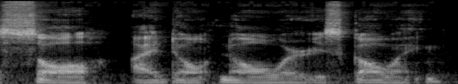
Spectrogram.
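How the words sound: The O vowel is long and steady. "contrast that to um, Muskota, and we say"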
